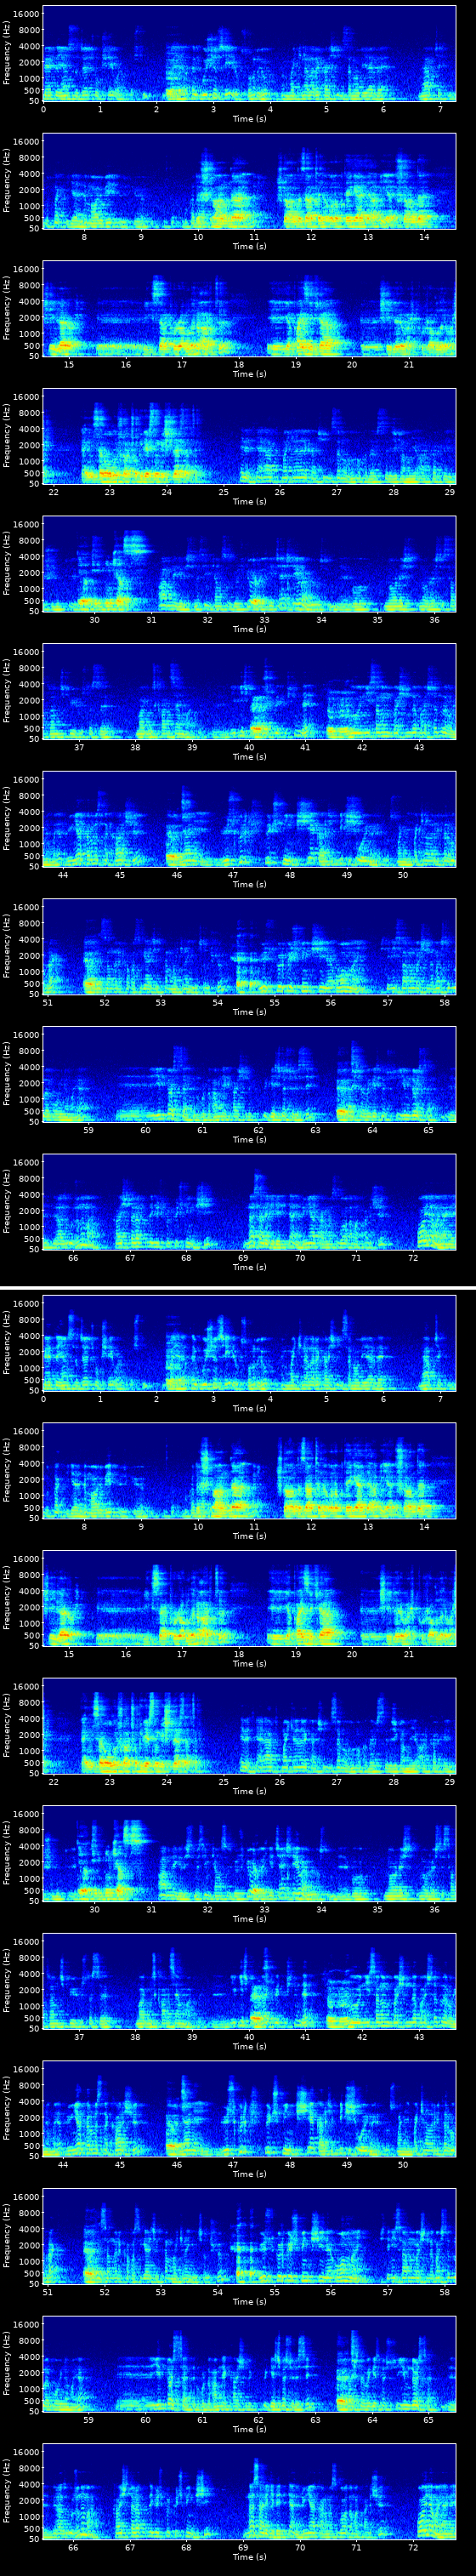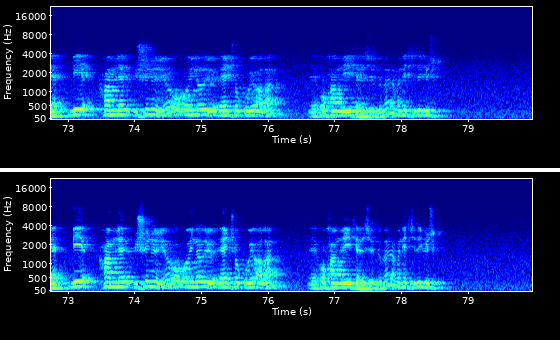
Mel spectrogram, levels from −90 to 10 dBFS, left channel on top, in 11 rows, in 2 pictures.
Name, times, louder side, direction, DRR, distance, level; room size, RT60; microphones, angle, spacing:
voice 1, 0.0-1.8 2.1-6.1 6.6-11.1 14.7-14.9 25.3-30.5 31.1-34.8 35.1-37.6 38.0-41.1 41.7-45.4 46.0-51.2 51.7-54.1 54.7-59.0 59.5-63.0 63.6-66.4 66.7-68.4 69.0-71.5 72.1-76.1 76.6-78.5, equal, 60° right, -1 dB, 2.0 m, -35 dB
voice 2, 10.0-10.8 11.5-14.1 14.6-15.1 15.5-17.8 18.5-19.7 20.2-21.9 22.5-24.6 29.7-30.8 32.8-32.9 40.0-40.2 41.4-41.8 45.8-46.1 51.6-51.8 54.3-54.7 63.4-63.6, right 1 dB, 30° right, -3 dB, 2.5 m, -22 dB
16.0 x 13.0 x 3.0 m, 0.63 s
head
